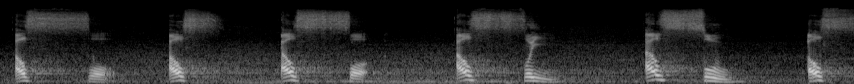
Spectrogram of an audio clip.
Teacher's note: Untuk memudahkan pengucapan huruf sa, Perhatikan sifat as-safir yang dimiliki oleh huruf sha, yaitu suara tambahan yang terdengar menyerupai dengan suara angsa.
